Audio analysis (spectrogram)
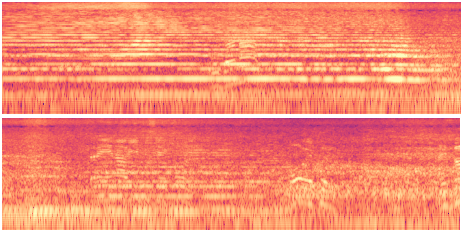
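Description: A train rumbles past in Rajasthan with a loud, sustained horn blast at the start, its wheels clattering steadily on the rails, while people talk over it.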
